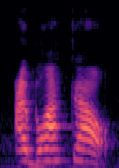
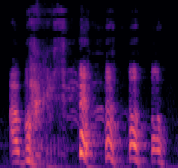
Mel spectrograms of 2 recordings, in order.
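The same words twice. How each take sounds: First: Said in the usual way. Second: Slow, laughing through blacked out. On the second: Real, not acted. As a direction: break into a laugh mid-phrase.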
